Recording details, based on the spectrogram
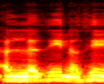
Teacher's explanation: یا مدہ ہے ایک الف کی مقدار کے برابر کھینچ کر پڑھیں گے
